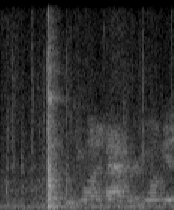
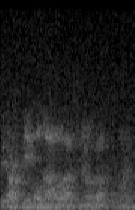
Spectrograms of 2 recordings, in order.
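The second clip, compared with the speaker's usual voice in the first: ordinary delivery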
